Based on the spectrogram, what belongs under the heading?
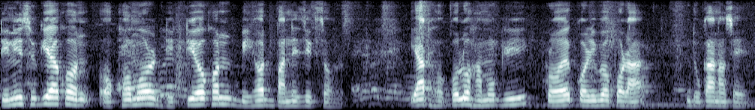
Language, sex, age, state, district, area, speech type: Assamese, male, 18-30, Assam, Tinsukia, urban, spontaneous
